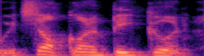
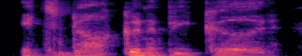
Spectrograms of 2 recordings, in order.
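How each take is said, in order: First: Full-voiced mocking echo; James echoing the threat. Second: Low, soft warning; Schwartz's quiet threat. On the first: Recapper imitating James repeating Schwartz's threat, challenging. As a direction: throw the threat back at full volume. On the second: Retold or imitated. Recapper imitating Schwartz warning James, low and quiet. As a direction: drop down and murmur the warning.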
